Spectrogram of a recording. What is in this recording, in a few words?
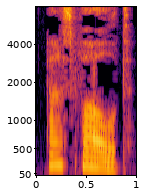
"Asphalt", English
